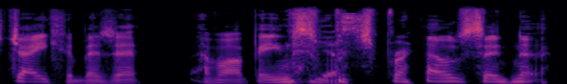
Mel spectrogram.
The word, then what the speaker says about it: Jakob: Okay, so it's Jacob, is it? Have I been mispronouncing? Have I been mispronouncing you all day? In Swedish, it's Jakob. So it's. But I think it's Jacob in it.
